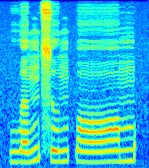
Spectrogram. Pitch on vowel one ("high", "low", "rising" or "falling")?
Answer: rising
